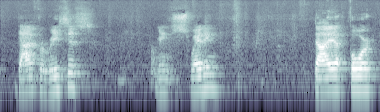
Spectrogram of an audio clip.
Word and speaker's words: diaphoresis: medical term for sweating starts with the D diaphoresis I mean sweating daya fourth and Risa's spelled phonetically it's it's belt like it sounds except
